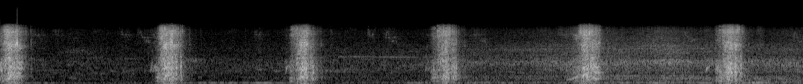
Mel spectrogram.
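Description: Young German Shepherd-type dog sneezing over and over: six short, sharp sneezes at an even pace, about one and a half seconds apart.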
